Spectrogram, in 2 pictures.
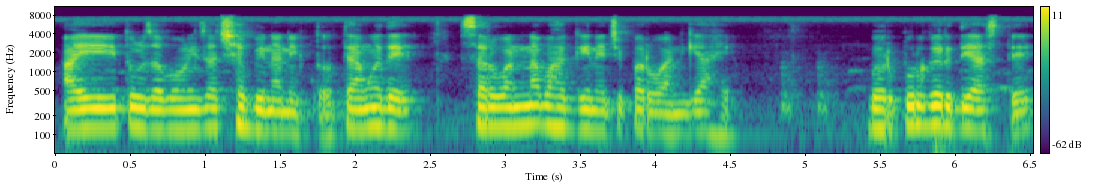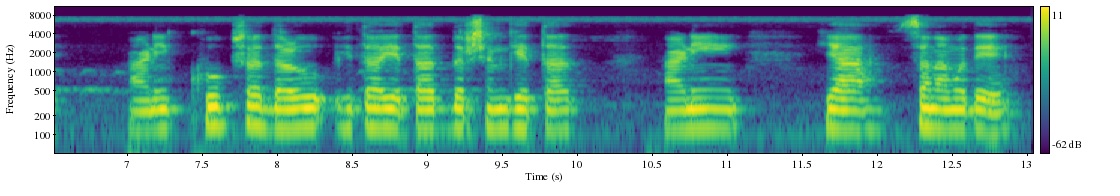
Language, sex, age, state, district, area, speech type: Marathi, male, 30-45, Maharashtra, Osmanabad, rural, spontaneous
